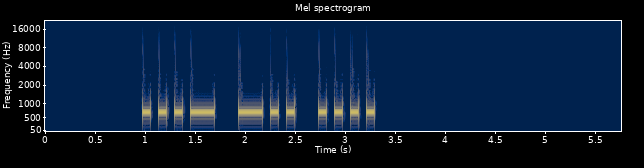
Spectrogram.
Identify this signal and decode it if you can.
Morse code, heard as a keyed tone, about 16 wpm, 700 Hz. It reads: VDH
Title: USA Call Sign Postfixes - 3 Letters 15wpm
